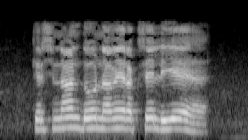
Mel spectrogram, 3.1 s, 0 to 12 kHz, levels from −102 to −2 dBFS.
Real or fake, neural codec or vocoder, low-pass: real; none; 7.2 kHz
